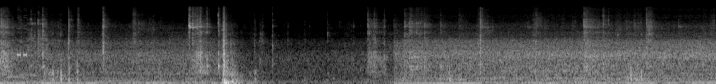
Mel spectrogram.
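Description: Street background noise with scattered light clicks and knocks of aluminium walking frames set down on paving stones, and one loud thud about two seconds in.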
